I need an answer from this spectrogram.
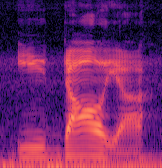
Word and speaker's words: Idalia: about tomorrow uh tracking idalia three syllables and we'll keep you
